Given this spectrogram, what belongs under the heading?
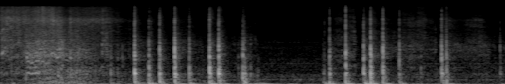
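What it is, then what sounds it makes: Cardboard palette box, hollow. Long acrylic nails scratch across a flat, hollow black cardboard eyeshadow palette box, making a soft bright rasp for the first second. They then tap it in two quick clusters of crisp, hollow clicks with a faint mid-pitched ring, separated by a brief quiet pause.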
